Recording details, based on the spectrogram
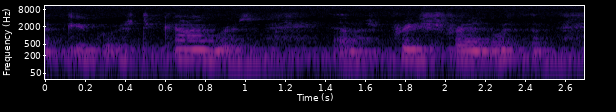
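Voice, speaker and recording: Amid noticeable background noise and audible room echo, a woman talks with a very deep, low pitch. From Prince Edward Island, Canada (Bayview). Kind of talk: oral history interview. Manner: halting, with frequent repetitions.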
